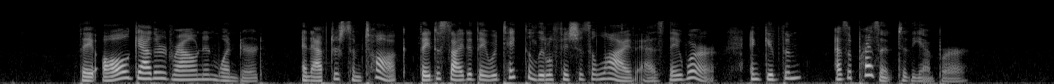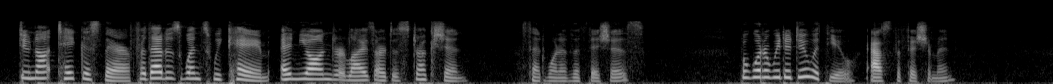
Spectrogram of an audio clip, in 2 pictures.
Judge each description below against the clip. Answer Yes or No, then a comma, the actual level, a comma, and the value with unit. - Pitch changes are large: Yes, wide, 7.5 semitones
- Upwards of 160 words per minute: Yes, average, 180 wpm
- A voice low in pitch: No, high, 225 Hz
